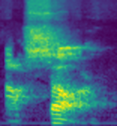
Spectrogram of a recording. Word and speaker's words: Ashar: And how you say Asher in the Hebrew is Ashar.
